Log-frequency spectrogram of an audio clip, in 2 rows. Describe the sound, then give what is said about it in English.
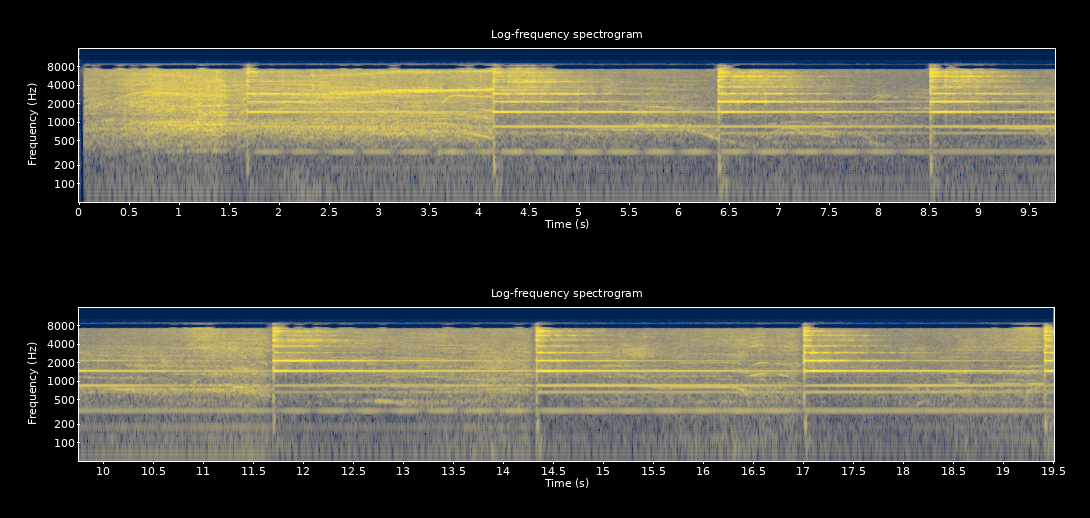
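A bell is struck again and again at slow, even intervals for a ten-bell salute in tribute to wrestling announcer Mean Gene Okerlund, who died at 76, each loud, clear clang ringing out and fading before the next. There is no talking. “So we here at the Rundown Wrestling Podcast would like to extend a 10-bell salute.”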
